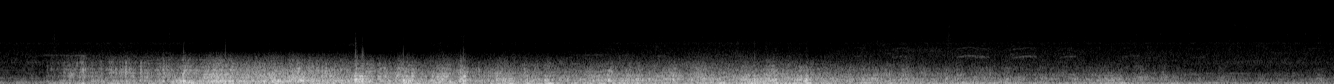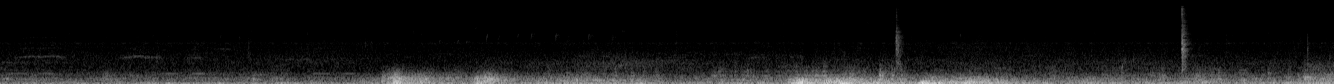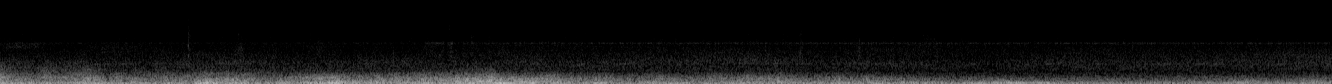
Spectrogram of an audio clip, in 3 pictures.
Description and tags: Binaural recording of thunder rolling around hills. Panasonic mics to MD walkman.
